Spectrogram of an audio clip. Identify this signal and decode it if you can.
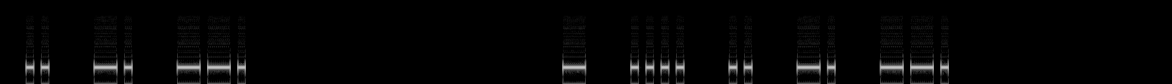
Morse code, heard as a keyed tone, about 16 wpm, spaced as for 11 wpm, 800 Hz. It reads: ING THING
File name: Special INGs-mp3s / Special INGs-mp3s / Slow ing @10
